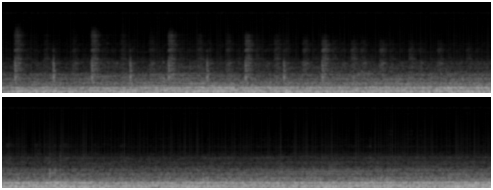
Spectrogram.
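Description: Tyres crunch and rumble over a gravel road.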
